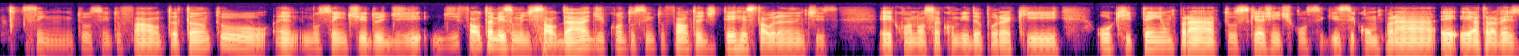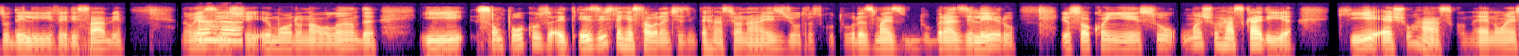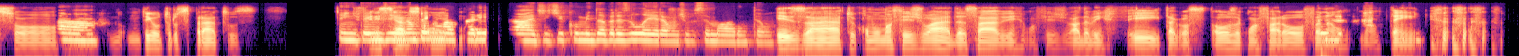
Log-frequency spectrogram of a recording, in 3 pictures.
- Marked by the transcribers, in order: tapping; other background noise; chuckle
- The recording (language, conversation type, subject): Portuguese, podcast, Qual comida você associa ao amor ou ao carinho?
